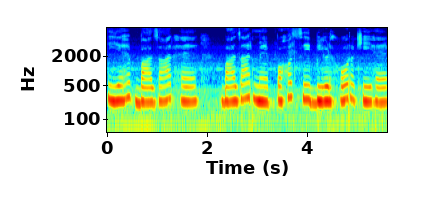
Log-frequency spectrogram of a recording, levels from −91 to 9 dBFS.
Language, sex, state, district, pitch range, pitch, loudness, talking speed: Hindi, female, Bihar, Madhepura, 235-255 Hz, 240 Hz, -14 LUFS, 115 wpm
